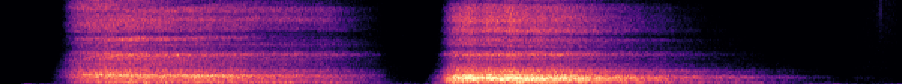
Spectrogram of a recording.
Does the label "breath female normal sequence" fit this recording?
Yes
